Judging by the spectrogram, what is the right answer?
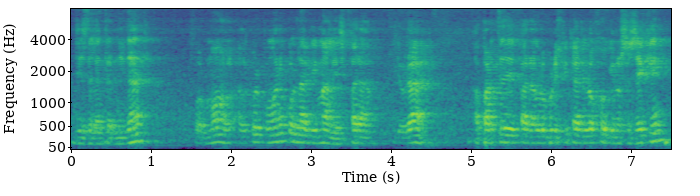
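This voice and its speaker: A man preaching a sermon, expressive and full of rhetorical questions. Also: mid-range voice. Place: church hall. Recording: echoey room from far off, faint noise.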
